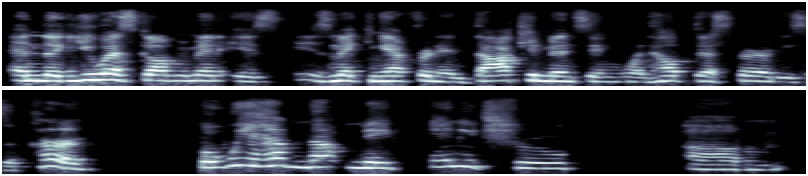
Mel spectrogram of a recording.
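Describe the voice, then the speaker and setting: A woman's voice: medium pitch, husky, rough recording. A woman physician from Brooklyn, New York, answering interview questions in an earnest, explanatory way with frequent restarts. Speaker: physician guest. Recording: web talk show.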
